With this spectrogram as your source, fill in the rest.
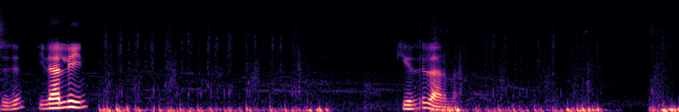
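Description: Horses' hooves trot and thud on soft ground.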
